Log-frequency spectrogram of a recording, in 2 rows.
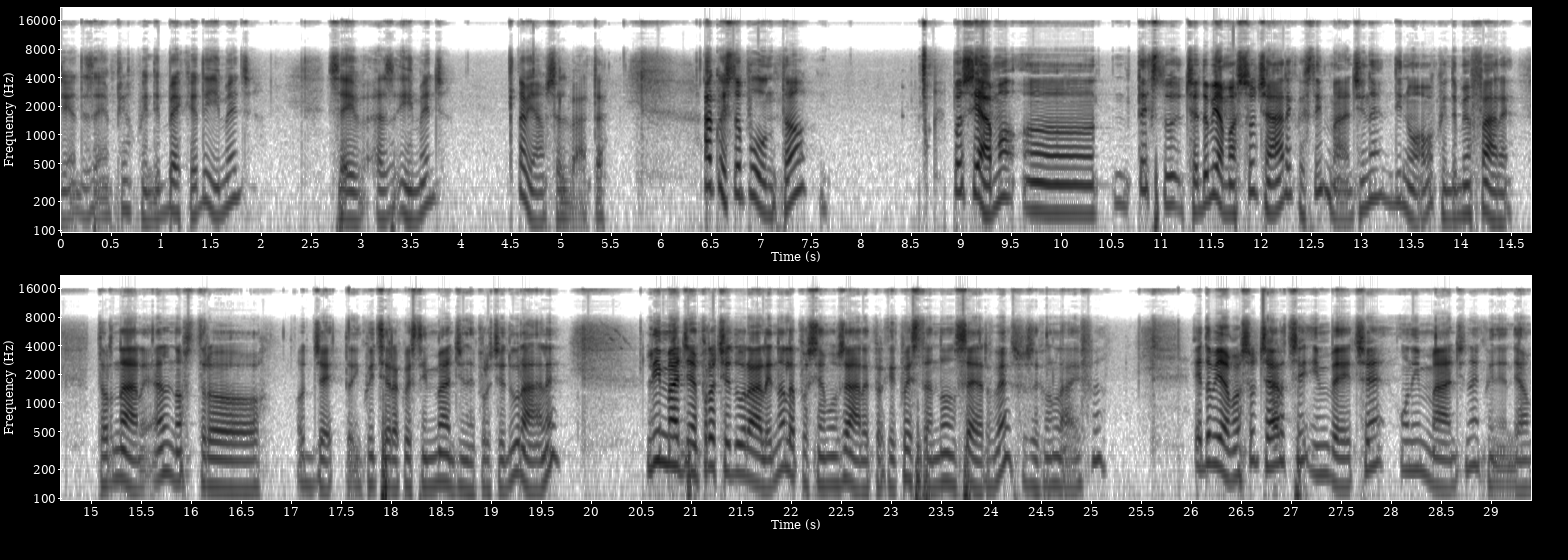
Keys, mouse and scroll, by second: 3.9-29.4 drag.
